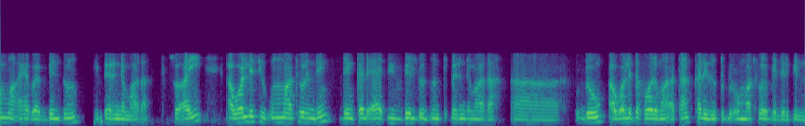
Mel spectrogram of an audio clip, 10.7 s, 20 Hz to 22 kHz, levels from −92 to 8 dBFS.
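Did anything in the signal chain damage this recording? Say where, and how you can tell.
No, nothing in the signal chain damaged this audio.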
